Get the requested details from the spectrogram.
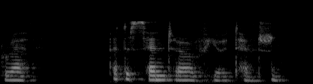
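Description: A woman at medium pitch talks in an unremarkable speaking voice. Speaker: meditation teacher. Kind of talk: guided meditation. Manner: slow, calm, soft-spoken, gentle with long pauses.

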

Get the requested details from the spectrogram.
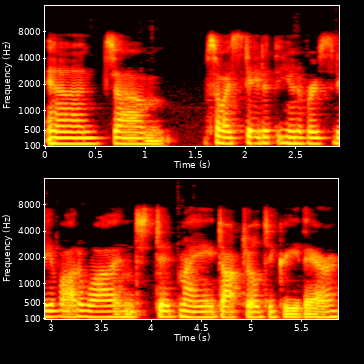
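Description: A woman with a Canadian accent at a moderate pace. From English Canada, small town. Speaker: psychology professor. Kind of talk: interview conversation.

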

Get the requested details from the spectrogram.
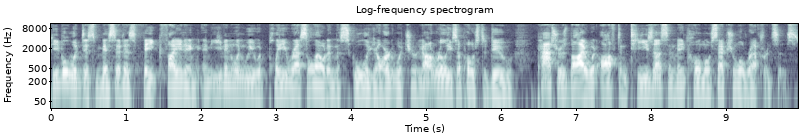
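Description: A man talks at a fairly quick pace in a somewhat breathy voice. His pitch varies in an ordinary way. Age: 30s. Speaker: wrestling podcast host. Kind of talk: solo podcast commentary.

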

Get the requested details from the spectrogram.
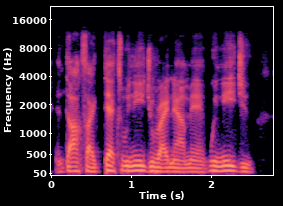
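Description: Against a quiet background, a man talks in an ordinary speaking voice at a fairly low pitch and fairly quick pace. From US military family, moved around. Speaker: army veteran and police officer. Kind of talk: interview, personal testimony.

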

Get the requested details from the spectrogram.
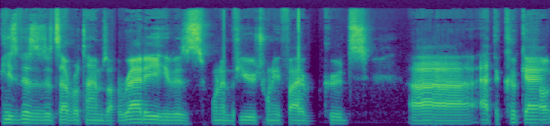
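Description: A man's plain, everyday voice, fairly low in pitch, with an American accent, fairly even intonation and a moderate pace, in a very clean recording with a silent background and a dry, close sound with no echo. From South Carolina. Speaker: sports podcast host and recruiting writer. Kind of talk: casual chat.

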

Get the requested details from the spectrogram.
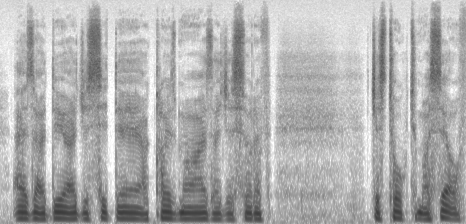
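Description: In an Australian accent, a man speaks with a very deep, low pitch and a dark, mellow tone. His delivery is monotone and flat, and the sound is dry and close with no echo. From Australia (Sydney area). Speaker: rugby league player. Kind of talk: casual chat.

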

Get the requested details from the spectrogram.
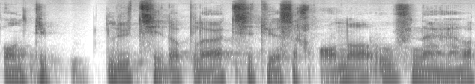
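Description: In a Swiss German accent, a man with a fairly low, somewhat breathy voice talks at a moderate pace with ordinary pitch variation. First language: Swiss German (speaking German). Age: 70s. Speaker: physician, forensic medical examiner. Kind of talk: interview.

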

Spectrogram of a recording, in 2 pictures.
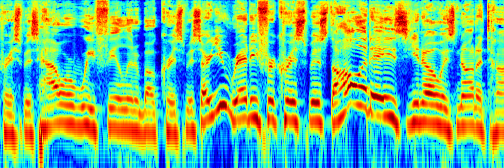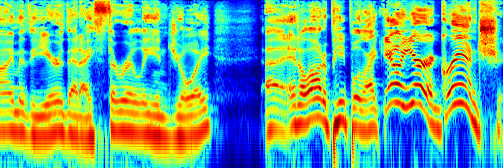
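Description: Using a plain, everyday voice with a Canadian accent, a man talks at a fairly quick pace and fairly high pitch, with lively intonation and very even loudness. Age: 30s. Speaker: podcast host and comedian. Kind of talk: casual monologue. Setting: home recording booth.

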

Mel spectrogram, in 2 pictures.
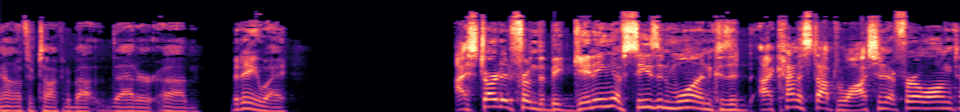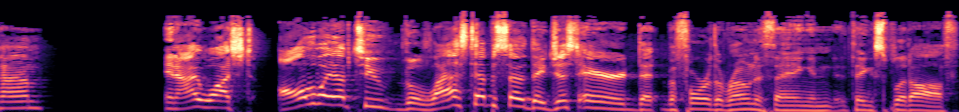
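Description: A man talks at a fairly quick pace with a fairly high pitch and very wide pitch swings. His loudness stays very even against a quiet background. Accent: Southern US. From Kentucky. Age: 40s. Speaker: podcast host. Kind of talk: casual chat.

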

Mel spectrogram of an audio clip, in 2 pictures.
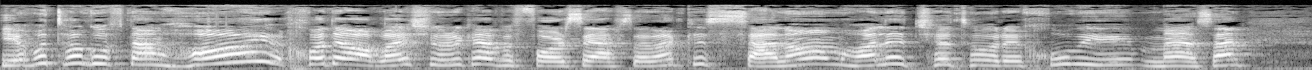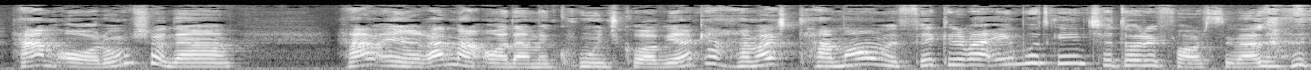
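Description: Noticeable background noise sits behind a voice with lively intonation. The pace is moderate and the loudness very even. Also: woman, high pitch for a woman. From Iran, Shiraz. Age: 20s. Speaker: nurse. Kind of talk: interview.

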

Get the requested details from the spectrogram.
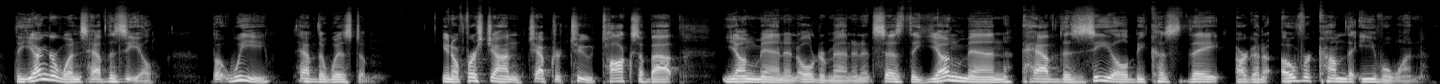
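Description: An unremarkable speaking voice at a fairly slow pace, with lively intonation and a dry, close sound with no echo on a very clean recording with a silent background. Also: man, medium pitch for a man. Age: 60s. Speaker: ministry leader and podcast host. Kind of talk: devotional teaching monologue. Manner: conversational.

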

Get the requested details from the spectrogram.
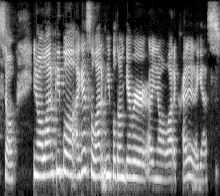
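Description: Fairly even intonation marks a woman speaking with a Canadian Prairies accent. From northern Manitoba, Canada (small Métis community). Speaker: professional hockey player. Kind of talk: casual interview.

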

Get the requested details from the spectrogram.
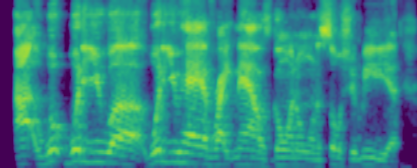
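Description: A man with an American accent, fairly high in pitch, bright and sharp in tone, at a moderate pace with ordinary pitch variation. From South Jersey, near Philadelphia. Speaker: comedian and podcast host. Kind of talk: casual chat.

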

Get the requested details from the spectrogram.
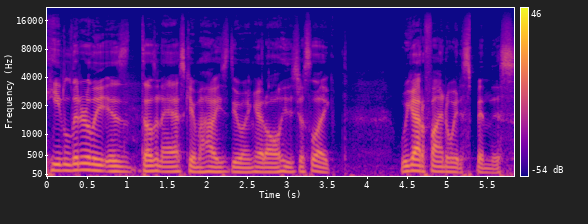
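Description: A man's unremarkable speaking voice at medium pitch, moderate pace and fairly even intonation. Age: 20s. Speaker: podcast co-host. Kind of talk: casual chat. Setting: at parents' home.

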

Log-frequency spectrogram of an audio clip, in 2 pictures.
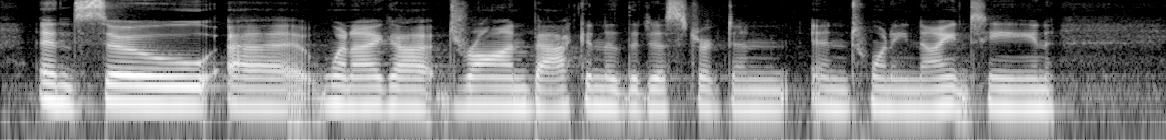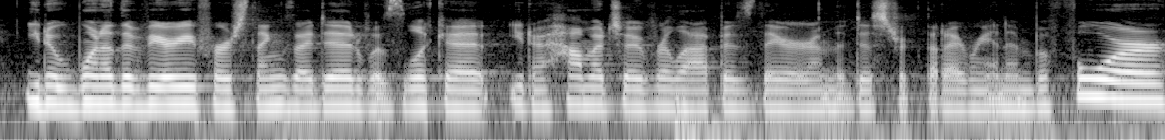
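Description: A woman with a North Carolina accent speaks at a moderate pace in a fairly low pitch, her intonation flat and monotone. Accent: Southern US, North Carolina. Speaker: state senator. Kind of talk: casual chat.

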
